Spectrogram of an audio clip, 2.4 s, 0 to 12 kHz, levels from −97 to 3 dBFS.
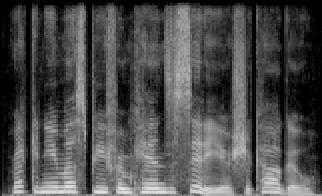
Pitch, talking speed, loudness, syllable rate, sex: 235 Hz, 225 wpm, -16 LUFS, 6.3 syllables/s, female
